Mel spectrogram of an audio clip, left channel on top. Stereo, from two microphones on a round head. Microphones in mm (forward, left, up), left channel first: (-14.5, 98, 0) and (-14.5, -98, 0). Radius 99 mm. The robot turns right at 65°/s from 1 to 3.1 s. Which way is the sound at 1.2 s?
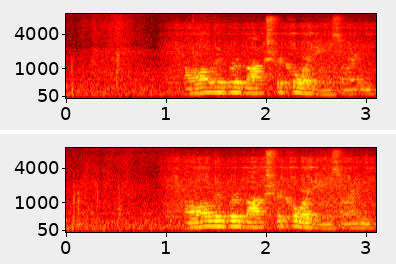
Centre (ahead or behind).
